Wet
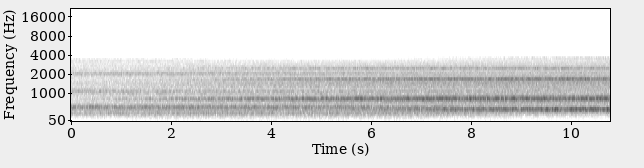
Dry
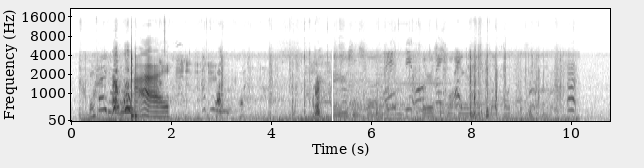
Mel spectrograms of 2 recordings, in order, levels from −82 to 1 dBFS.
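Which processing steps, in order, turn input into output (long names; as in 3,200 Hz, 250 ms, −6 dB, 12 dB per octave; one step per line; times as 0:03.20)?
three sine waves on the formant tracks
high-shelf EQ 2,300 Hz +10.5 dB
extreme stretch with random phases 39×, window 0.50 s, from 0:00.34
level −8 dB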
